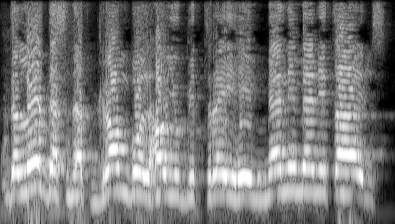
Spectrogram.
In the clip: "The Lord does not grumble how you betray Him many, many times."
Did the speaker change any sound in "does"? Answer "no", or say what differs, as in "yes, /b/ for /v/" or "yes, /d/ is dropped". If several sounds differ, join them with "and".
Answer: yes, /s/ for /z/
